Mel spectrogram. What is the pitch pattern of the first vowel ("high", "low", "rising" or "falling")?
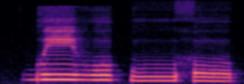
high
